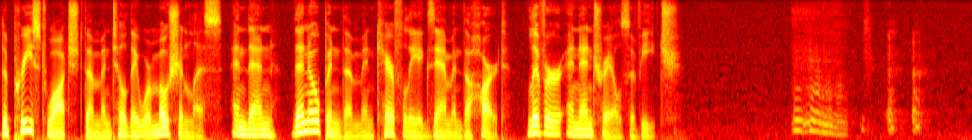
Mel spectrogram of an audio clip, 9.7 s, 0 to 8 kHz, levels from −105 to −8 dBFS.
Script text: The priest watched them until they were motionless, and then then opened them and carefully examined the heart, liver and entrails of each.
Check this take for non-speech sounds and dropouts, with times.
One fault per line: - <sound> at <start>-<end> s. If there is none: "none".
- laugh at 7.9-9.5 s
